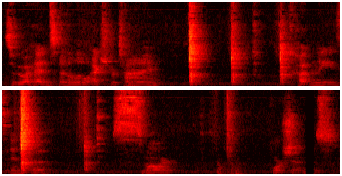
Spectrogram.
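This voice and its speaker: A woman's voice: low voice, level tone, slow pace, long pauses. Chatty woman in an echoey kitchen. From Missouri, United States. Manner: chatty, laughs often, explains steps warmly. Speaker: cooking show co-host. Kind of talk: casual cooking demonstration. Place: home kitchen. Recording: echoey kitchen, mic far off, loud kitchen noise.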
